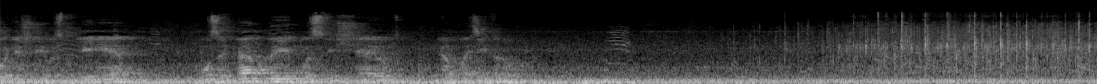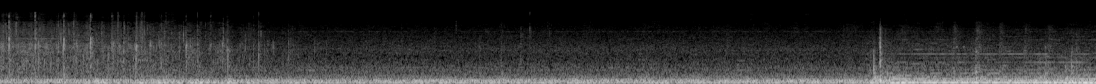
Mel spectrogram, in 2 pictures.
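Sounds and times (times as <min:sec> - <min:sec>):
low crowd murmur: 0:00.0 - 0:21.9
audience applauding: 0:07.4 - 0:14.2
music: 0:19.6 - 0:21.9.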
